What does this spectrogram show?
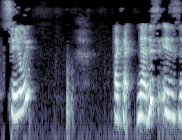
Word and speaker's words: Cely: do it, it is, I've had Kelly. Even the spelling I've had wrong. Yeah, as you see, it's spelled C-E-L-Y. But the way you pronounce my name is like Celie, S-E-A-L-Y, Celie.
